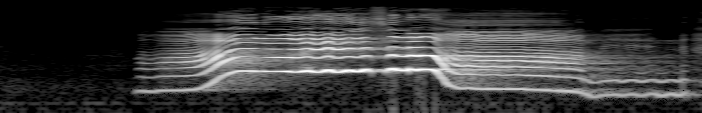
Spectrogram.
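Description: A young woman sings loudly into a microphone, holding long notes.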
